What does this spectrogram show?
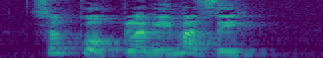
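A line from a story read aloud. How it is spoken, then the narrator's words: Loud shout, cave echo. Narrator (Vietnamese): Thủy sứ cao giọng quát, âm thanh tương tự với tiếng lòng của Kim Kiền vang lên trong hang động trống trải, làm khua dậy một trận hồi âm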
